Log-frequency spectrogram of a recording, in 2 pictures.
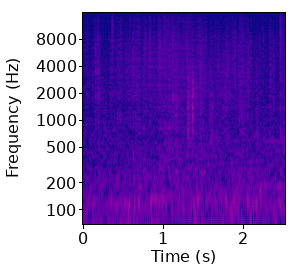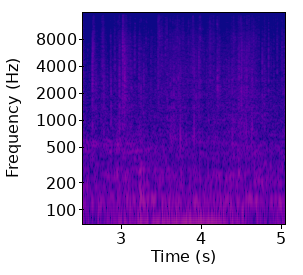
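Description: Fingertips and palms rub and crumble orangey red SPRI dyed gym chalk (magnesium carbonate), a powder with small crumbs, letting it fall back onto the pile. The result is a steady, dense crackle of soft crunching and gritty crinkling with bright grainy detail over a faint low rumble, fairly quiet throughout with small sharp ticks scattered across the clip.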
